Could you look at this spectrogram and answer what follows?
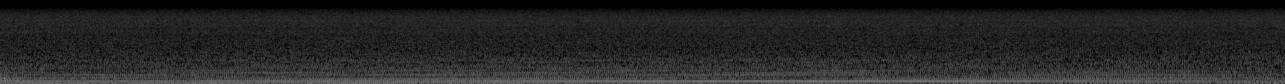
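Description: Steady hiss with a low electrical hum: the bare noise floor of the recording, with no music or other sound.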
